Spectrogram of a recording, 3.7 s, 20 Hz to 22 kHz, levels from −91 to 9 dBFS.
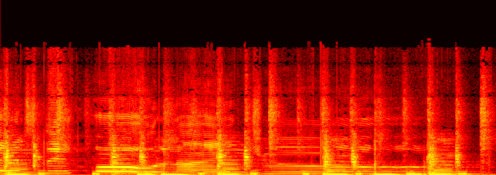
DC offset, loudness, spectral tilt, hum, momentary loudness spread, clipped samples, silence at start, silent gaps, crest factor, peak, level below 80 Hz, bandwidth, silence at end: under 0.1%; -17 LUFS; -5 dB/octave; none; 7 LU; under 0.1%; 0 s; none; 14 dB; -2 dBFS; -28 dBFS; 16.5 kHz; 0 s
